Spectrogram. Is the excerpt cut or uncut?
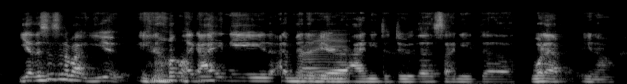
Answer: cut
